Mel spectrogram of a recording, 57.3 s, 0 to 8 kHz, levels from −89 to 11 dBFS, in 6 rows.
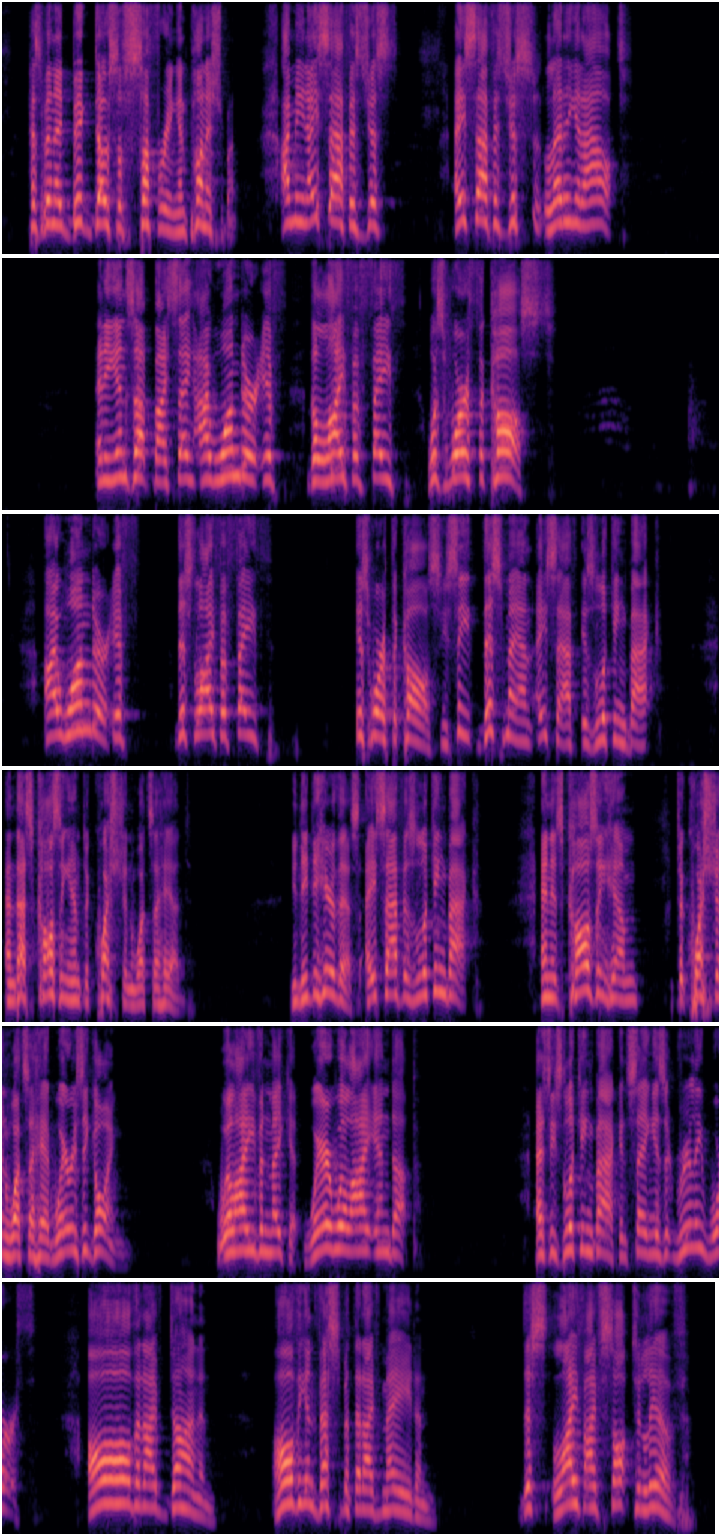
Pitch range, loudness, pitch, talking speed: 195-255 Hz, -23 LUFS, 230 Hz, 130 wpm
